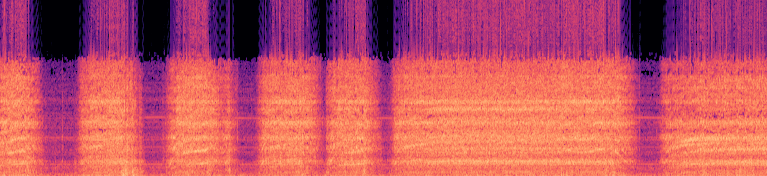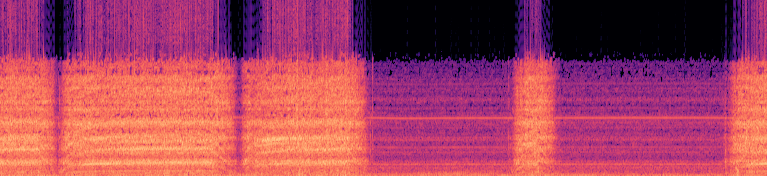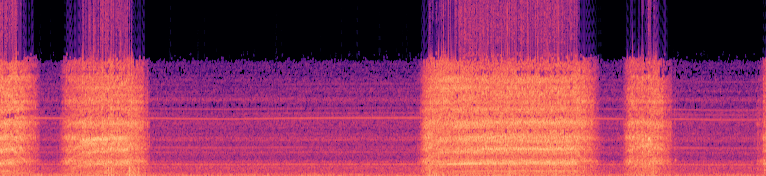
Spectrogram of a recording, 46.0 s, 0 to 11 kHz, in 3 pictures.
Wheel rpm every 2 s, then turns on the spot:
80, 110, 100, 100, 170, 210, 110, 200, 150, 190, 160, 70, 10, 30, 0, 90, 120, 0, 0, 60, 210, 80, 20.
0-4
